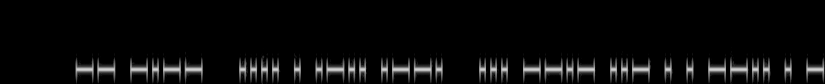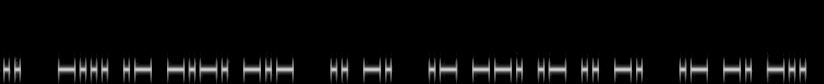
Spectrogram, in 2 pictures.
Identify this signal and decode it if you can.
Morse code, heard as a keyed tone, about 22 wpm, 700 Hz. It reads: MY HELP SQUEEZED BACK IN AGAIN AND
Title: Pangram Challenge v2 - 22wpm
